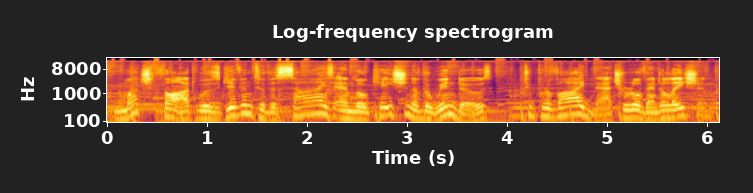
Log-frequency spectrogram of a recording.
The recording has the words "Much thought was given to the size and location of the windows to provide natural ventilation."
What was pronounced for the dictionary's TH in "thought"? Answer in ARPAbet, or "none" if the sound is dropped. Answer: TH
